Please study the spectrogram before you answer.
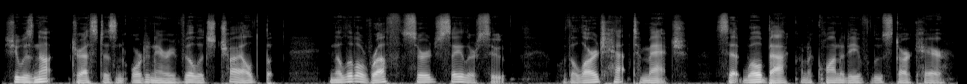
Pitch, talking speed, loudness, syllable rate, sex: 95 Hz, 205 wpm, -19 LUFS, 5.9 syllables/s, male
